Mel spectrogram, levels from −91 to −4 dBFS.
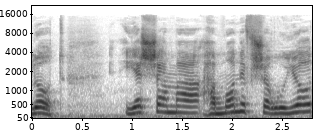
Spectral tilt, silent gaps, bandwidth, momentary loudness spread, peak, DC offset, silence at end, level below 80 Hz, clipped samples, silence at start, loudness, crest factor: -3.5 dB/octave; none; 15.5 kHz; 14 LU; -10 dBFS; under 0.1%; 0 s; -52 dBFS; under 0.1%; 0 s; -24 LUFS; 16 dB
